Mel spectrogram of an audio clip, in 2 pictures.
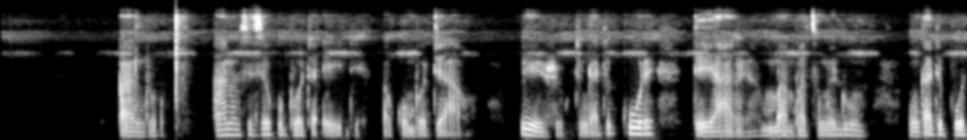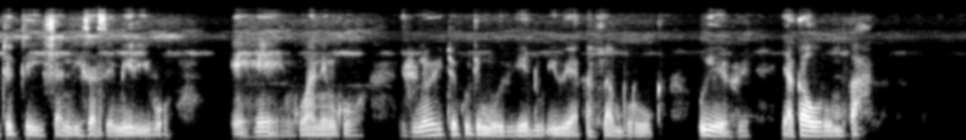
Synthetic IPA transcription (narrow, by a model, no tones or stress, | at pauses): antʰu | ano̞sisekupo̞taʔeidepakombotiaːwo | uje̞ʐe̞ku̥tiŋɡatikuɾetejarɣamumambad͡zomwe̞ɗumu | ŋɡatipo̞teteiʃandisase̞miriʋo̞ | eɦeŋɡuʋane̞ŋɡuʋa | ʐino̞itekutimirije̞ɗuijo̞jakaɬambuɾukḁ | uje̞ʐe̞ | ja̰kauɾumukaːna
